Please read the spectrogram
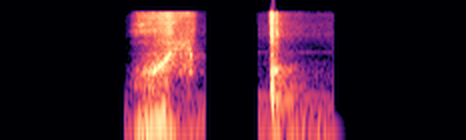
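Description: Short logo sound effect: a quick rising swoosh, then a sharp hit that rings briefly about half a second later.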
